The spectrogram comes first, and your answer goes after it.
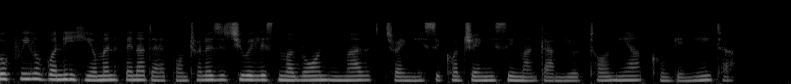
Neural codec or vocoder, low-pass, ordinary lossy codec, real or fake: codec, 16 kHz, 0.2 kbps, FocalCodec; 7.2 kHz; none; fake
